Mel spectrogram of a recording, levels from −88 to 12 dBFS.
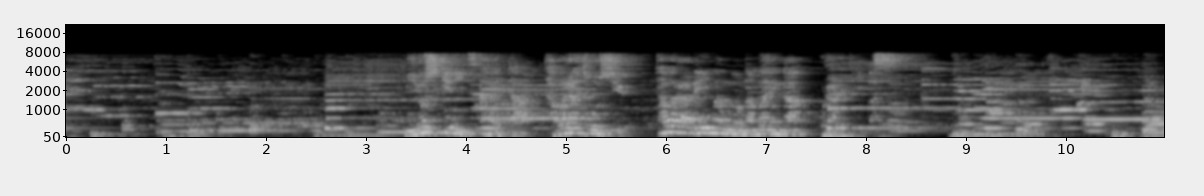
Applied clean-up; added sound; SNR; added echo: classical method WPE with log-MMSE.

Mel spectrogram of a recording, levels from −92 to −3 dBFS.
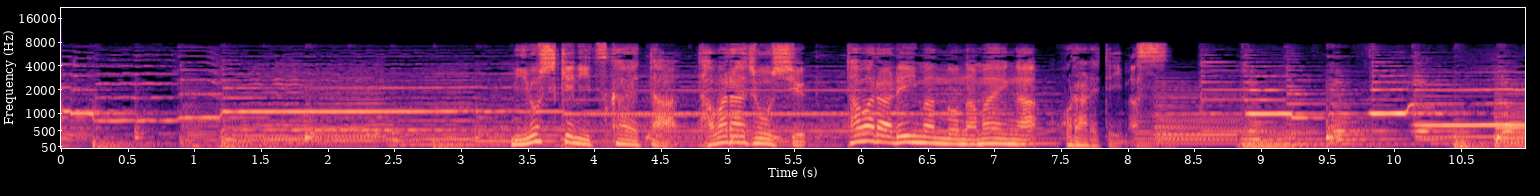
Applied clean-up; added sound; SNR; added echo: none; none; none; none.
